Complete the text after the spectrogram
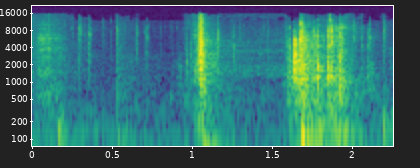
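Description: A door lock clicks.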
